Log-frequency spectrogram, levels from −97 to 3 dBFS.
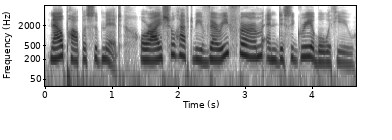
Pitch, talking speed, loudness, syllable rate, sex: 205 Hz, 195 wpm, -19 LUFS, 4.9 syllables/s, female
